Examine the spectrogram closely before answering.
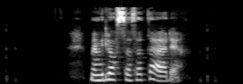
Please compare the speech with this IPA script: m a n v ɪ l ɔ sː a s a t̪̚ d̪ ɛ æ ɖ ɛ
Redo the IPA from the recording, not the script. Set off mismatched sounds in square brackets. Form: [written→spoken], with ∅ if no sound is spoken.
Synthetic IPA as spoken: m [a→ɛ] n v ɪ l ɔ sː a s a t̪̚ d̪ ɛ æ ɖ ɛ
